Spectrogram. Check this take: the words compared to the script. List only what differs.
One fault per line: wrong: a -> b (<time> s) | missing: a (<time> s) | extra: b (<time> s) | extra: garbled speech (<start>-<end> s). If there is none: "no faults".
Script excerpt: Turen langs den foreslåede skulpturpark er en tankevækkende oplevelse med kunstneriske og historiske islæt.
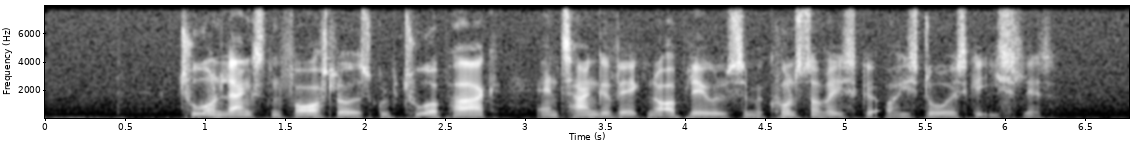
no faults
